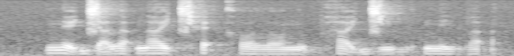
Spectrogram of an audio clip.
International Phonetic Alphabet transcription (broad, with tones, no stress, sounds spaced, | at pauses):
n ḛ˦˨ ɪ̯ d͡ʑ ä̰˦˨ l ä˦ ʔ n a˦ ɪ̯ t͡ɕʰ ɛ˦ ʔ kʰ ɔ˨ l ɔ˨ n ṵ˦˨ pʰ a̰˦˨ ɪ̯ d͡ʑ i˨ b ʊ˦ ʔ n i˨ b ä˦ ʔ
